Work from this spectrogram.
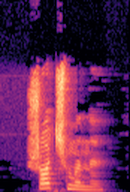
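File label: "шочмыны", Komi, female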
